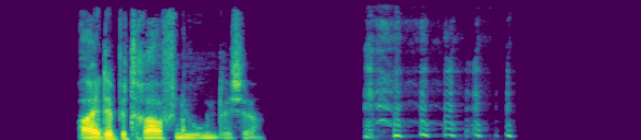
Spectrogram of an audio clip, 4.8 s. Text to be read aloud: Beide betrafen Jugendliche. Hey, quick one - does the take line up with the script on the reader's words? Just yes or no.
yes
